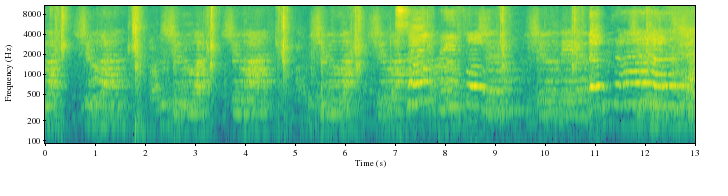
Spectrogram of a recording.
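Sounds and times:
a cappella group singing: 0.0s - 13.0s.

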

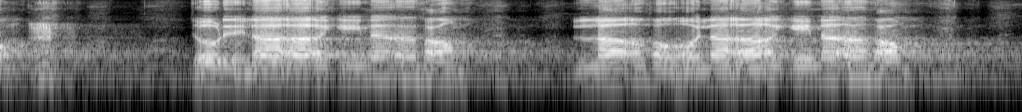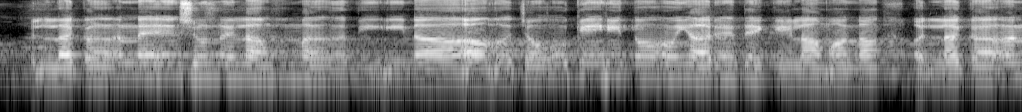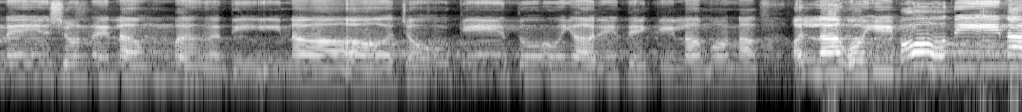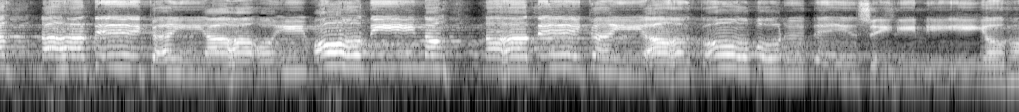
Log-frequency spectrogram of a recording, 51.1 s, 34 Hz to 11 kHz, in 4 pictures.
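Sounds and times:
man chanting into a microphone: 0.0s - 51.0s.

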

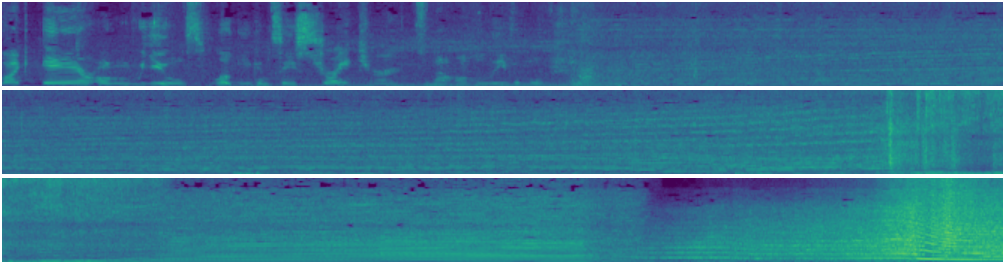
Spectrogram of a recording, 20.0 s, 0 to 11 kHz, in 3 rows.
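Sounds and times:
sports car engine revving: 2.6s - 20.0s.

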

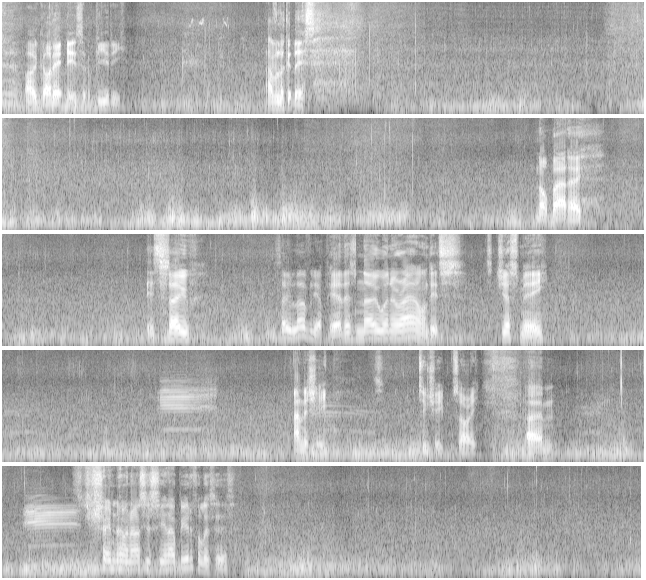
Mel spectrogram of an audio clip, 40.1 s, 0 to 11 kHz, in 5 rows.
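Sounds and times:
wind buffeting microphone: 0.0s - 40.0s
sheep bleating: 24.0s - 24.6s, 26.0s - 26.8s, 27.9s - 28.8s, 31.3s - 31.7s, 32.3s - 33.2s.

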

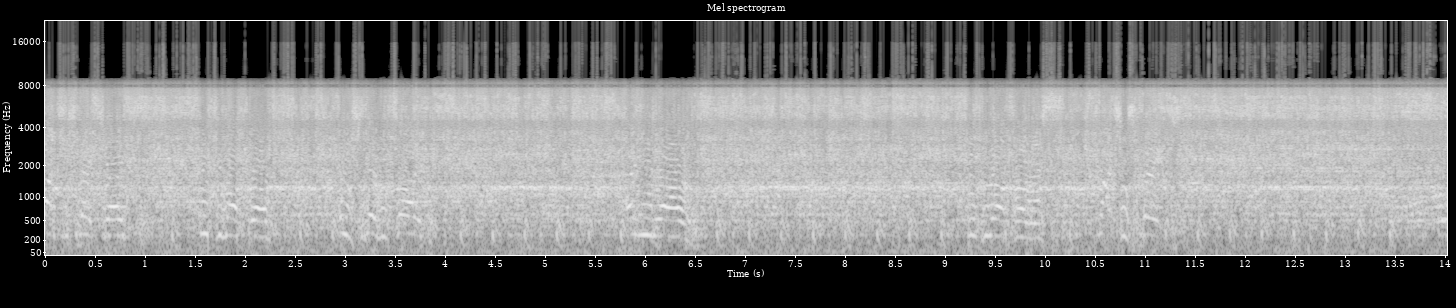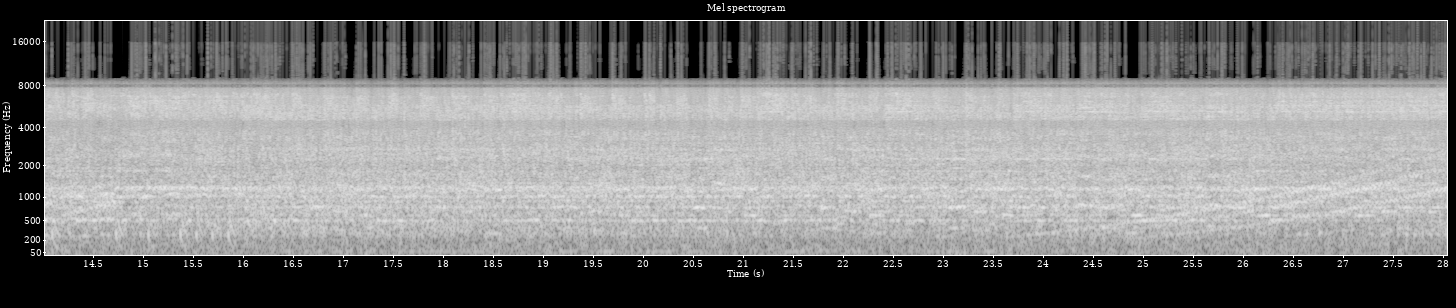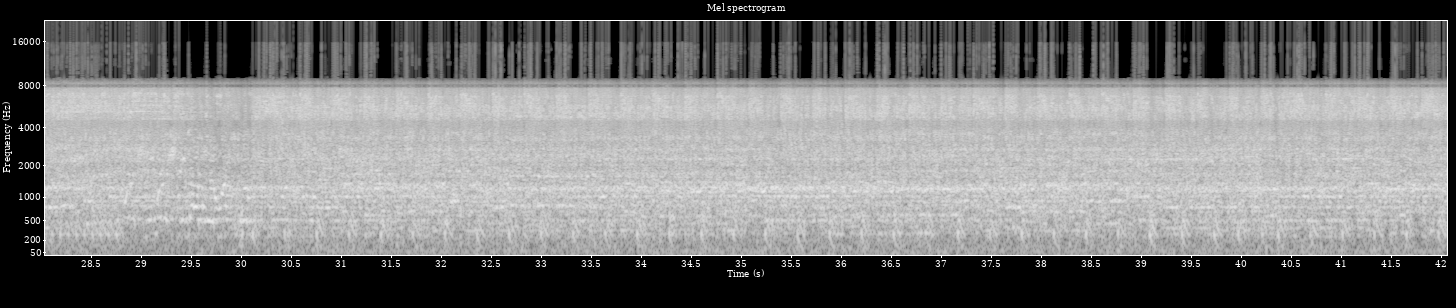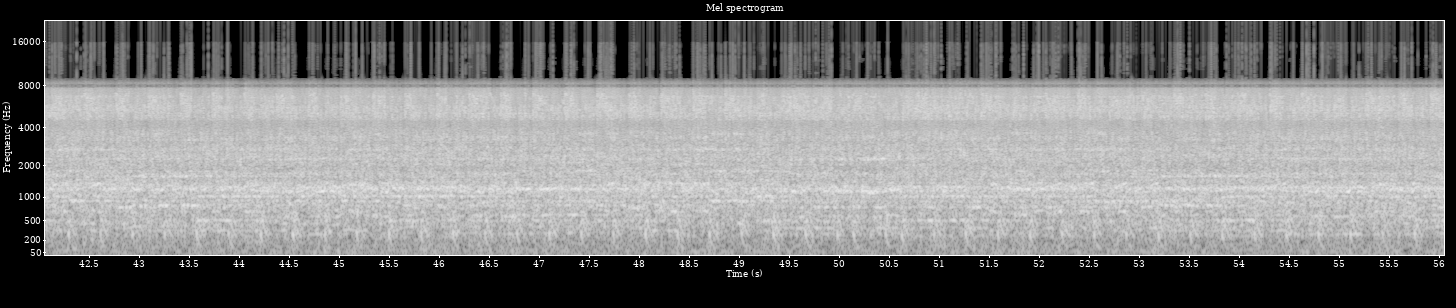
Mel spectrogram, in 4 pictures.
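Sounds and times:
hardcore dance music: 0.0s - 56.0s.

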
